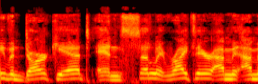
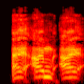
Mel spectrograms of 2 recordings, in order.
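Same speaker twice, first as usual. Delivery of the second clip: usual speaking voice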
